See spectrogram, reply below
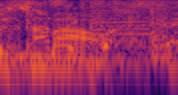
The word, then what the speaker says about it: Simão: Zhao Simão. It's really pretty easy. It's pretty easy. – Simão. – It rhymes with his first name.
